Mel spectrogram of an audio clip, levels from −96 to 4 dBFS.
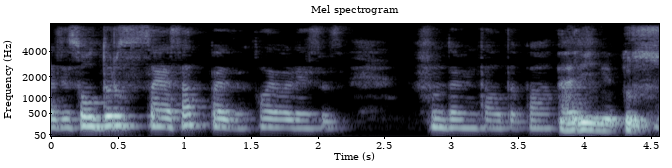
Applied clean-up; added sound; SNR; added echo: none; none; none; reverberation time 0.2 s.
